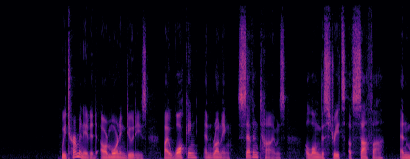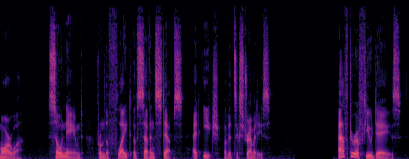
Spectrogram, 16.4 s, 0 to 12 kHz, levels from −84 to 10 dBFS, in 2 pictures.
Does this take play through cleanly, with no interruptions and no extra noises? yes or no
yes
